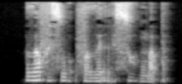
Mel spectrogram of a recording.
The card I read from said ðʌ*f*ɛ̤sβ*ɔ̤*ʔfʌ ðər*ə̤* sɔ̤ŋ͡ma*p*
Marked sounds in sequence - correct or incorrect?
correct, correct, correct, correct

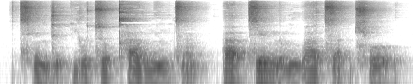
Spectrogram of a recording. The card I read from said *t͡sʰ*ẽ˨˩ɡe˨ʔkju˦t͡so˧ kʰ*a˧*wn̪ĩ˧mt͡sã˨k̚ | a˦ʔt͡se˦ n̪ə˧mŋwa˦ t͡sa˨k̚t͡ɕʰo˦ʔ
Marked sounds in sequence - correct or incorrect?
correct, incorrect

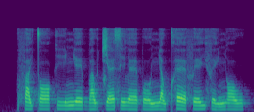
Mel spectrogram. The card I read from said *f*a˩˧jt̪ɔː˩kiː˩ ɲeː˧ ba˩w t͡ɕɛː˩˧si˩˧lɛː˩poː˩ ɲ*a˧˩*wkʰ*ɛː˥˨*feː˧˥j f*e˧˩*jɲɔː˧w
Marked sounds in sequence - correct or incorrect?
correct, correct, correct, correct

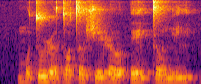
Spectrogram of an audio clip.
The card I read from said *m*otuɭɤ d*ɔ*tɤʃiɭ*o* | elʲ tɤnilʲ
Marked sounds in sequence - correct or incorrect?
correct, correct, incorrect

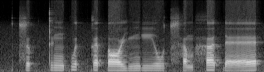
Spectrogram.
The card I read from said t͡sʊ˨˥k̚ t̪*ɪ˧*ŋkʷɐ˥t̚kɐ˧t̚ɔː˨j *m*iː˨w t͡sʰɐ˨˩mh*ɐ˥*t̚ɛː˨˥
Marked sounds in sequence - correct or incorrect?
correct, incorrect, correct

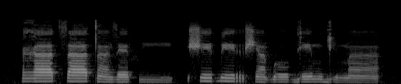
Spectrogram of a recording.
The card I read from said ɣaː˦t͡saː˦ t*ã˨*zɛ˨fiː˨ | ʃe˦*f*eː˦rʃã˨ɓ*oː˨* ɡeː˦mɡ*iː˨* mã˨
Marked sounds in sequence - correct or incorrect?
correct, incorrect, correct, incorrect

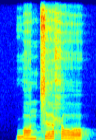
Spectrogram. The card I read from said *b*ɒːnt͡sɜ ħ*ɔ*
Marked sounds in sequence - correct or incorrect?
incorrect, correct

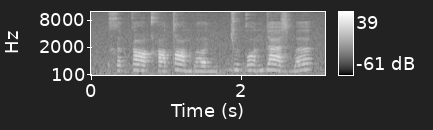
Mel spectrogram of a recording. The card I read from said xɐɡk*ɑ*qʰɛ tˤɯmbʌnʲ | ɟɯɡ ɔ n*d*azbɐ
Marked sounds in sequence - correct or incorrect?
correct, correct

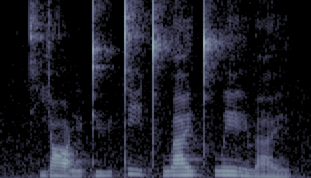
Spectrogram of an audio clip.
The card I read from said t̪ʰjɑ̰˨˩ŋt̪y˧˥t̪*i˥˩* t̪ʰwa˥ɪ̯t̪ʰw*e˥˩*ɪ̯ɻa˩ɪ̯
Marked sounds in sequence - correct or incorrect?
correct, correct

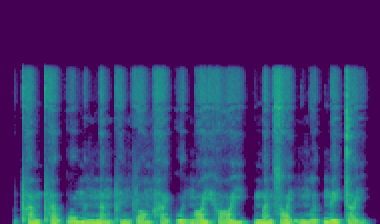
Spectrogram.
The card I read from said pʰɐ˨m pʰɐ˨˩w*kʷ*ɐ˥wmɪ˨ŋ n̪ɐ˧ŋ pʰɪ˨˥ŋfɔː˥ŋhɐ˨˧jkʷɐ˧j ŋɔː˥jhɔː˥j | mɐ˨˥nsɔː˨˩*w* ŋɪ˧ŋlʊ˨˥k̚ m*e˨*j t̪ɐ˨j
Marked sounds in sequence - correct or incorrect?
correct, incorrect, correct

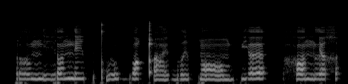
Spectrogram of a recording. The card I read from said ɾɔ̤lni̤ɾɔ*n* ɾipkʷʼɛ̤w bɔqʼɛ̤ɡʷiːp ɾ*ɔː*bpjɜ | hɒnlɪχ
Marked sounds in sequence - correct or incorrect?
correct, incorrect

